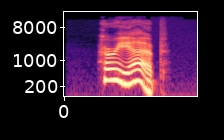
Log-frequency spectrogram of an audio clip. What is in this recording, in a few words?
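hurry up, English, female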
